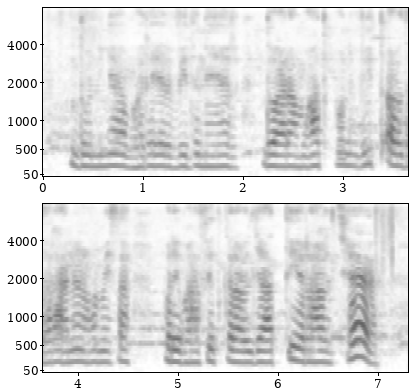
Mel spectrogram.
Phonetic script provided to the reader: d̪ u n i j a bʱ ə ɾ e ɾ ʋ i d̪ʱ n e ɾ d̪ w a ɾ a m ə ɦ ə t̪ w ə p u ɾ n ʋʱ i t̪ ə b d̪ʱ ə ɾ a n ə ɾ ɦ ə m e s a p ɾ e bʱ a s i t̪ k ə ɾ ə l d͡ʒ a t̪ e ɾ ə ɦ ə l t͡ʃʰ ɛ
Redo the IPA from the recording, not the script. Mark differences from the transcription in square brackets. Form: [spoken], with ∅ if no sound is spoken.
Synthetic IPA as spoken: d̪ u n i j a bʱ ə ɾ e ɾ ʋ i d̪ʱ n e ɾ d̪ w a ɾ a m ə ɦ ə t̪ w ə p u ɾ n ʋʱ i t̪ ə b d̪ʱ ə ɾ a n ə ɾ ɦ ə m e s a p ɾ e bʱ a s i t̪ k ə ɾ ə l d͡ʒ a t̪ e ɾ ə ɦ ə l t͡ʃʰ ɛ

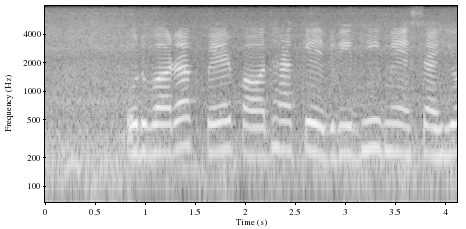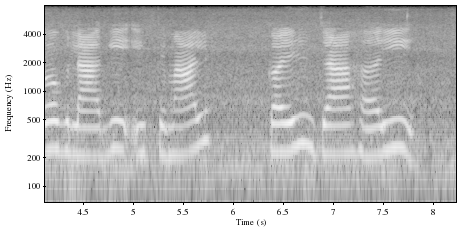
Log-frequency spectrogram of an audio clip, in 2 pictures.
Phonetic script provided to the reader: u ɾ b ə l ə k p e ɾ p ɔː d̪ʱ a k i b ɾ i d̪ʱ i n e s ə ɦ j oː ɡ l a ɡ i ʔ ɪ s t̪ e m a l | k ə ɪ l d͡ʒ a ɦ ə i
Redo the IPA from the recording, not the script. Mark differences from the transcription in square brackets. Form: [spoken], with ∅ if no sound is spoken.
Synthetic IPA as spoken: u ɾ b ə [ɾ] ə k p e ɾ p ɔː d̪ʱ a k [e] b ɾ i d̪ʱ i [m] e s ə ɦ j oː ɡ l a ɡ i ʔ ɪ s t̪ e m a l | k ə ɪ l d͡ʒ a ɦ ə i

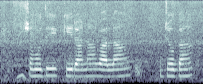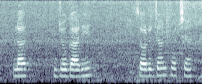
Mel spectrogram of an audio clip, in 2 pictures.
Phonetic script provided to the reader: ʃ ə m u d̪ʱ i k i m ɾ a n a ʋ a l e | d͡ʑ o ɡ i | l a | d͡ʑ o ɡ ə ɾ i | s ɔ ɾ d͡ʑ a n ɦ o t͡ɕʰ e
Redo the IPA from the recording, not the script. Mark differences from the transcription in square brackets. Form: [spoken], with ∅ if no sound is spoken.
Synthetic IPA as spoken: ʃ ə m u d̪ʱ i k i [∅] ɾ a n a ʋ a l [a] | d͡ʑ o ɡ [a] | l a | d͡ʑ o ɡ [a] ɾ i | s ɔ ɾ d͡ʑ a n ɦ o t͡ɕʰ e

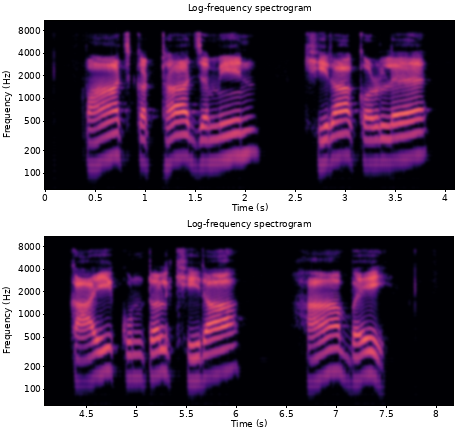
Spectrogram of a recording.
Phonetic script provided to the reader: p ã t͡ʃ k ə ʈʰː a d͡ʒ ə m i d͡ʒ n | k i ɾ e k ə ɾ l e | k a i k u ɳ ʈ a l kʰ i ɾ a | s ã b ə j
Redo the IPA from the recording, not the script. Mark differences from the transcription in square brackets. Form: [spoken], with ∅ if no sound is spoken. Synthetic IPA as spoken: p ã t͡ʃ k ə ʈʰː a d͡ʒ ə m i [∅] n | [kʰ] i ɾ [a] k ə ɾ l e | k a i k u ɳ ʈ [ə] l kʰ i ɾ a | [h] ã b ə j

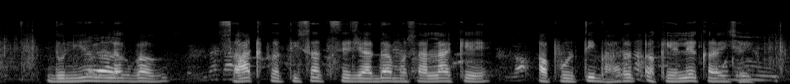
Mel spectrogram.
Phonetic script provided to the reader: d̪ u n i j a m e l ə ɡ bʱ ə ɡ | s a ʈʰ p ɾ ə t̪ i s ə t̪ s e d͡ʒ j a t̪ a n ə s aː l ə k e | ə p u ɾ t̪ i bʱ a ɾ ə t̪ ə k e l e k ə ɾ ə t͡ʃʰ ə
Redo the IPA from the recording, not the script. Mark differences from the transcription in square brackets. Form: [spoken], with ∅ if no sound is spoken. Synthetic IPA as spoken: d̪ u n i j a m e l ə ɡ bʱ ə ɡ | s a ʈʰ p ɾ ə t̪ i s ə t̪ s e d͡ʒ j a [d̪] a [m] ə s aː l [a] k e | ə p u ɾ t̪ i bʱ a ɾ ə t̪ ə k e l e k ə ɾ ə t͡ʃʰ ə

